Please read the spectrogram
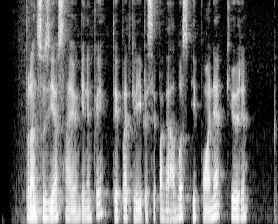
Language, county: Lithuanian, Šiauliai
